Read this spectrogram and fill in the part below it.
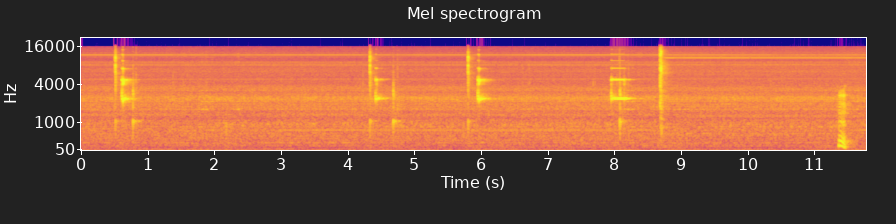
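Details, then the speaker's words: APC Back-UPS converted to an inverter, switched on after replacing transistors, with the battery and charger connected and the load off: a few scattered sharp chirps and clicks, then it settles and runs. The ammeter shows no unusual current; cause unknown. "did something weird at first but it is running and uh my am meter shows that it's not pulling in any unusual amount of current"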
